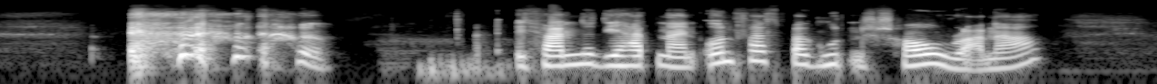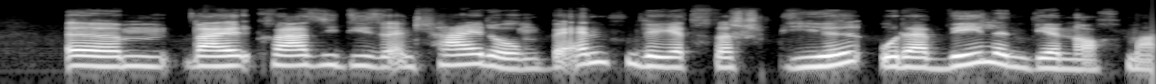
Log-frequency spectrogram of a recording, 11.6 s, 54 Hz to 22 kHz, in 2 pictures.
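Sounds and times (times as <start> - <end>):
harsh fit of coughing: 0.7 - 1.7
speech: 1.5 - 1.8, 2.6 - 5.3, 6.1 - 11.5.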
